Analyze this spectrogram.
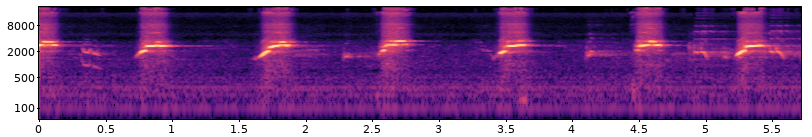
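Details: Female grey francolin (teetar, Dakhni type) calling: loud rising whistled notes repeated roughly every second, each a sharp upward-sweeping phrase, with softer short whistles in between and a faint low hum beneath.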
